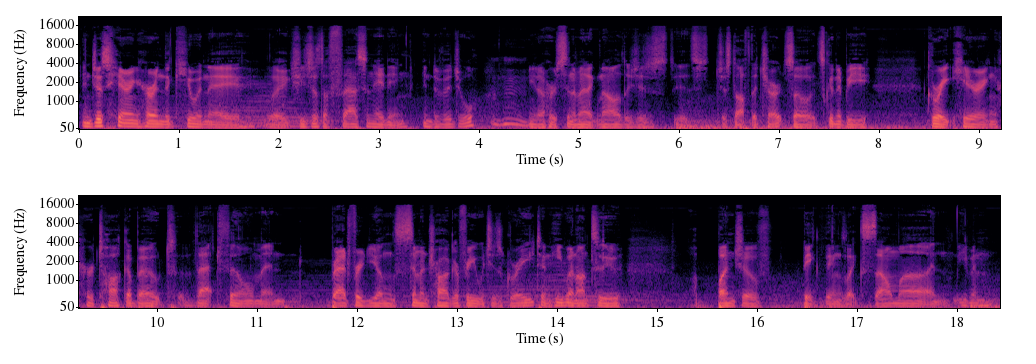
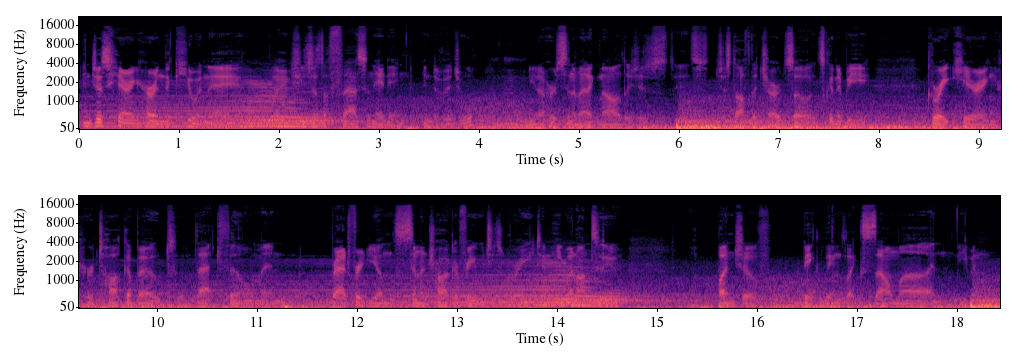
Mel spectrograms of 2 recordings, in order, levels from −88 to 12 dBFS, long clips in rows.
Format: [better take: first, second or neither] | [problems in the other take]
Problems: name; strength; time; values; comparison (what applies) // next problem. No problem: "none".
first | low rumble; loud; throughout; 3 dB below the speech; faint in the first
